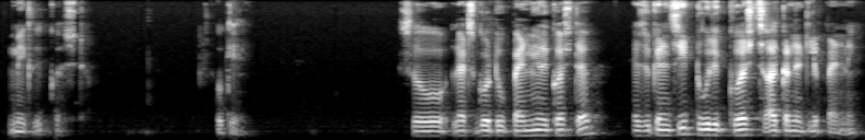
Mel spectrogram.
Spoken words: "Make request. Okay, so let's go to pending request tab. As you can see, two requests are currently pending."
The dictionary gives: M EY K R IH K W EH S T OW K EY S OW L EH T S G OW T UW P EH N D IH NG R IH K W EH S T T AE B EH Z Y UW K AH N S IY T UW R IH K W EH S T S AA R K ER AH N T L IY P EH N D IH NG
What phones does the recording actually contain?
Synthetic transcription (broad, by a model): M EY K R IH K W EH S T OW K EY S OW L EH T S G OW T UW P EH N D IH NG R IH K W EH S T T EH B EH Z Y UW K AH N S IY T UW R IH K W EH S T S AA R K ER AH T L IY P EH N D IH NG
